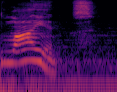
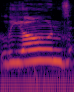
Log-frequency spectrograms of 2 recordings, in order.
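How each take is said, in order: First: The first vowel sounds like 'lie'. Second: The first vowel sounds like 'lee'.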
